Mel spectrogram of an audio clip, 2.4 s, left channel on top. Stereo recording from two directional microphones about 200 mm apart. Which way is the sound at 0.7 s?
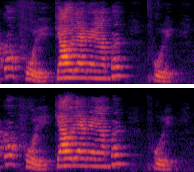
Centre (ahead or behind).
